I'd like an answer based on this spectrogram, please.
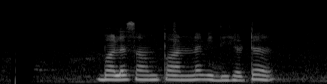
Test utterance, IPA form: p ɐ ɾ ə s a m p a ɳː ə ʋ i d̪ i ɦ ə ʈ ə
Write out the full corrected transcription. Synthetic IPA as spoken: b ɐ l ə s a m p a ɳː ə ʋ i d̪ i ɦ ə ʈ ə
